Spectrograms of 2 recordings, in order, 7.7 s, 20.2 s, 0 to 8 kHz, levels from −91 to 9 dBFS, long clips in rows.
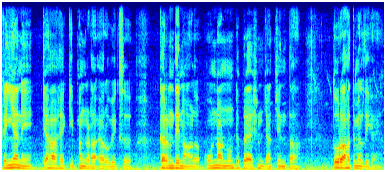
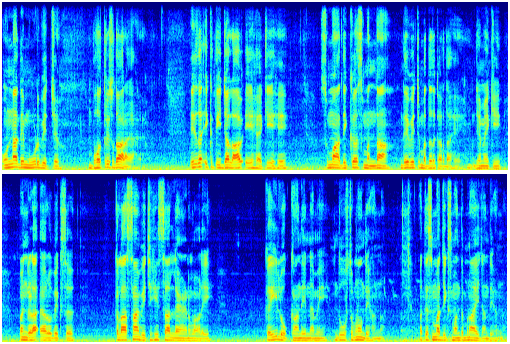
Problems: background sounds at intervals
